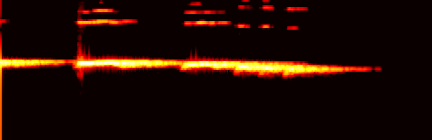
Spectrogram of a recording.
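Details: Plaintive cuckoo calling its flock: a long, clear whistled note that slides gently downward over under two seconds, with no other sounds.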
